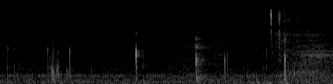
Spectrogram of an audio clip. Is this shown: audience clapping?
no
